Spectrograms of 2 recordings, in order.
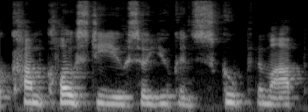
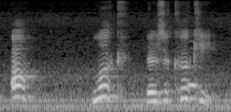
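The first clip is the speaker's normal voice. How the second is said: excited dog voice; 6 semitones higher, 4 dB louder than usual. Retold or imitated. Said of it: "the dog goes".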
